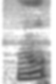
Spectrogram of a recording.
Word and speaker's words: Wu: For many times, when I talk to people over the phone, if they asked for my surname, at first I will say Wu. Then I starting to receive letters with the name of Teresa Wood, as in Wood.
